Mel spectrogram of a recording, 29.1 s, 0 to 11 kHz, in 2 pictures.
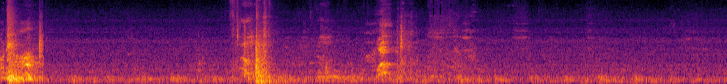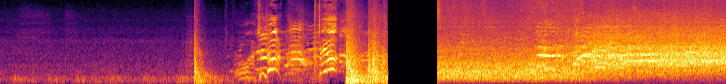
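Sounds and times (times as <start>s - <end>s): people shouting: 19.6s - 21.9s, 25.1s - 29.0s
arena crowd noise: 23.3s - 29.0s.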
